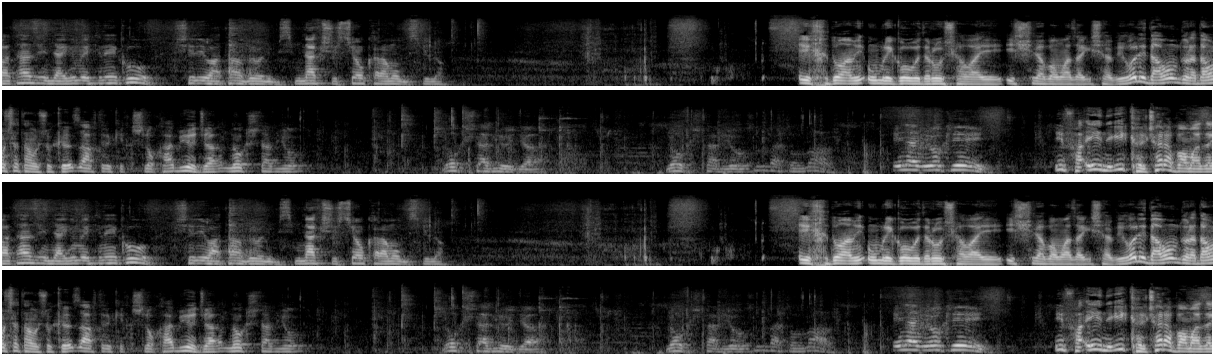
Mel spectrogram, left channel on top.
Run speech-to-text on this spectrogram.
زندگی میکنه کو شیری وطن بیولی بسم الله نکشیستیم کرمو بسم الله ای خدا همی عمری گو در روز شوایی ای شیره با مزگی شوی ولی دوام داره دوامش تماشا که زفتری که قشلوقه بیو جا نکشتا بیو جا نکشتا بیو این همی اوکی این کلچر با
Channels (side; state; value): both; normal; correlation 0.85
